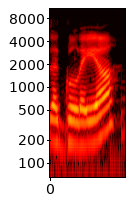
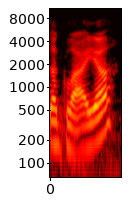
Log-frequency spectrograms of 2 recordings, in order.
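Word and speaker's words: Aglaea: I was pronouncing Agllaya as Agiaa. It's Agllaya.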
